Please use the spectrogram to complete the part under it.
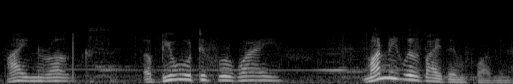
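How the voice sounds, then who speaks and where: An actor playing a sly, greedy foreign go-between in a 1940s radio serial, wheedling in broken English. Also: male voice, on the high side, sing-song, slow, soft background music. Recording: muffled, faintly noisy old radio recording.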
